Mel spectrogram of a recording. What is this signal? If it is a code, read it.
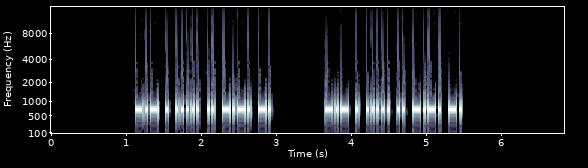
Morse code, heard as a keyed tone, about 36 wpm, 700 Hz. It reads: KE5ICN KE5ICN
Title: USA Call Signs - 6 Characters - Repeated 2x - 35wpm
